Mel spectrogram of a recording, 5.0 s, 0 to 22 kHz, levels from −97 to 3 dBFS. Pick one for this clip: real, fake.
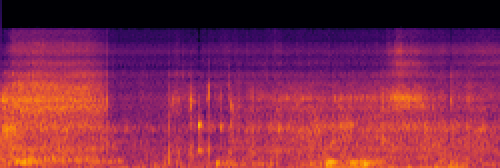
fake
